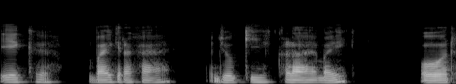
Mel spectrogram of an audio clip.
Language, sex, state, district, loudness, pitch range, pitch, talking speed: Hindi, male, Jharkhand, Jamtara, -26 LUFS, 100-110 Hz, 105 Hz, 130 wpm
